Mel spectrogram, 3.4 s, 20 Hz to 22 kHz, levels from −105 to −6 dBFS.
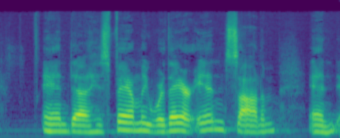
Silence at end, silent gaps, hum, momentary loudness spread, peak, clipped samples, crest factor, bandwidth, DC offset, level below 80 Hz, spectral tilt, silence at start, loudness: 0 s; none; none; 11 LU; -10 dBFS; under 0.1%; 18 dB; 16.5 kHz; under 0.1%; -70 dBFS; -4.5 dB/octave; 0.45 s; -26 LUFS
